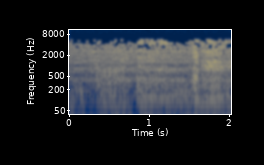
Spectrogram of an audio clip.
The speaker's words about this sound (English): What is that? A sheepdog or something.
